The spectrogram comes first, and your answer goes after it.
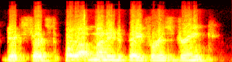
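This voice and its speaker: A man's voice: fairly low pitch, brisk, slightly rough, poor audio. A man narrating stage directions for a play, reading from a script in the present tense.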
